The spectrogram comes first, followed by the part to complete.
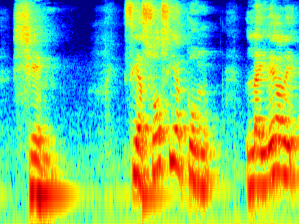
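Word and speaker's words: חן: comúnmente traducida como gracia es en hebreo se pronuncia shen asocia con la idea de favor benevolencia y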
